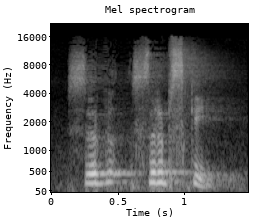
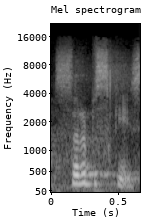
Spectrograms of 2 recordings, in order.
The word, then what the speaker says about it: Srpski: Srpski, ja, Srpski, 5 und dann I.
